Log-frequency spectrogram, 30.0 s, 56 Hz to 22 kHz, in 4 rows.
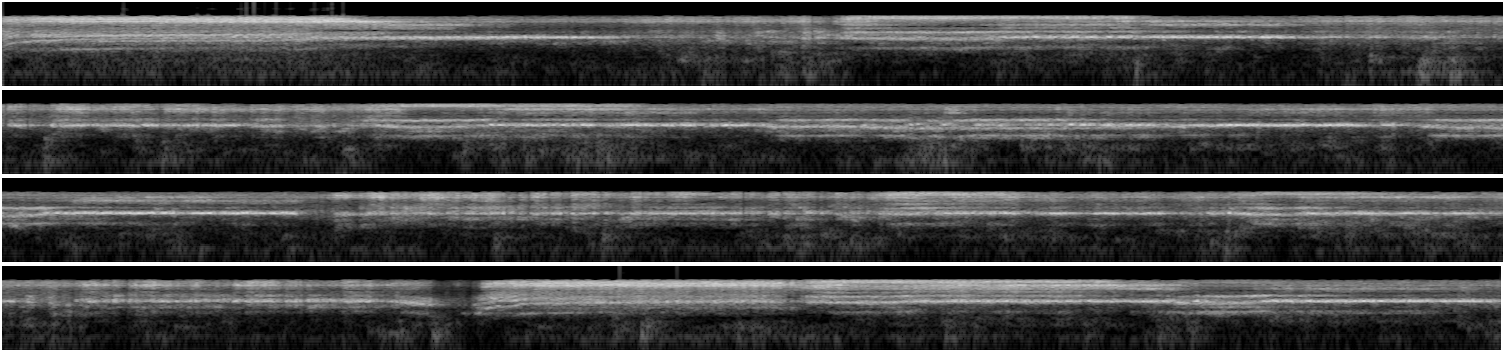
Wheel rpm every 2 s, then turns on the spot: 170, 230, 220, 230, 230, 230, 220, 230, 230, 230, 230, 230, 180, 220, 230.
none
